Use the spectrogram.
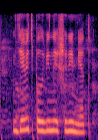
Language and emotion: Russian, neutral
